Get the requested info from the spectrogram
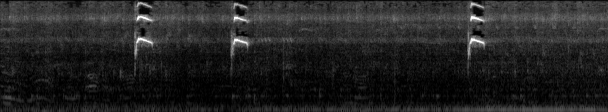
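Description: A bird giving three short, high-pitched peeps, each a quick rise and fall in pitch, spaced irregularly: about one and a half seconds in, a second later, and again over two seconds after that.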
